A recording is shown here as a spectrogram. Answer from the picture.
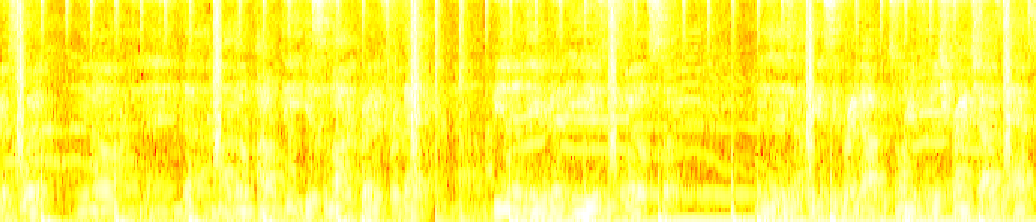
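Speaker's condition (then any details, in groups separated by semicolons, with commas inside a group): No condition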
